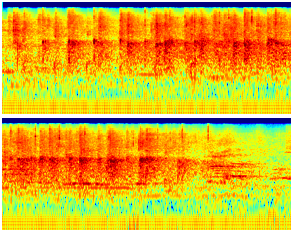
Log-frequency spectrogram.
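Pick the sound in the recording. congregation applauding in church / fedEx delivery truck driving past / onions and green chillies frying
congregation applauding in church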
